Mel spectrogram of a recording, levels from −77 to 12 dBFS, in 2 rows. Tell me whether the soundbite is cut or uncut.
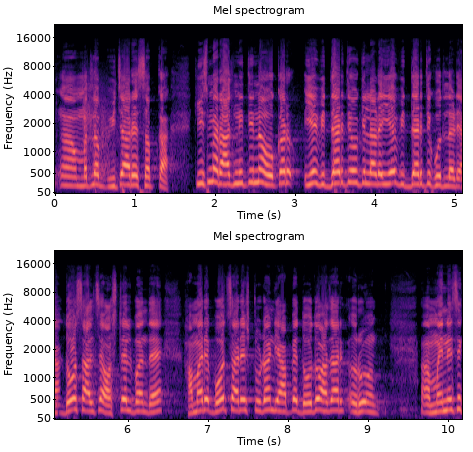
cut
